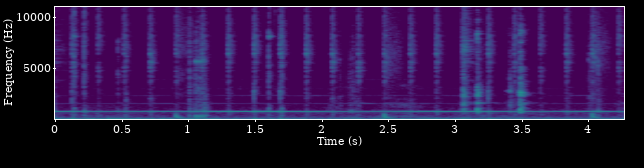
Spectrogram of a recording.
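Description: Computer mouse and keyboard keys clicking in quick, irregular succession as mesh faces are selected and deleted. A faint steady high tone runs beneath.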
